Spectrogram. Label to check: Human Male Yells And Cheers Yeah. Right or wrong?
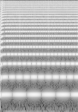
Wrong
